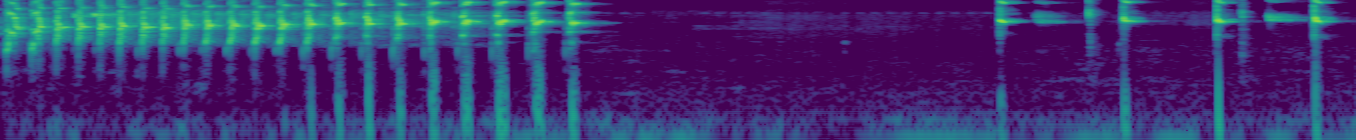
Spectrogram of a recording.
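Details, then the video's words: Ngekek long chatter from a male fighter lovebird, used to excite females into chattering: about three seconds of fast, harsh, high repeated notes that slow into spaced clicks, then a pause and a few scattered sharp ticks. "SUARA LOVEBIRD FIGHTER JANTAN NGEKEK INI ,,!!! BIKIN LOVEBIRD BETINA IKUT NGEKEK"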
